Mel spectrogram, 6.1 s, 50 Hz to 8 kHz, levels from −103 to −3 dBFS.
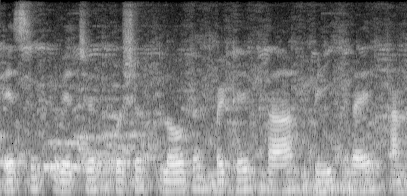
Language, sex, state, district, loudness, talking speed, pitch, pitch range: Punjabi, male, Punjab, Fazilka, -18 LUFS, 90 wpm, 110 Hz, 105-170 Hz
